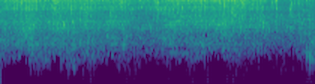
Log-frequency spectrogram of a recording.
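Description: Cold water pours steadily into a home brew wine batch made with fruit tea bags, topping it up to a gallon: a continuous close hiss and splash with no break and no talking.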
